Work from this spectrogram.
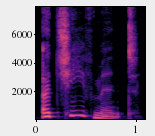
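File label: "achievement", English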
